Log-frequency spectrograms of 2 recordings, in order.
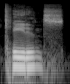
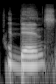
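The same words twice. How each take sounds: First: Said in the usual way. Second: "cadence" mimicked as kuh-DENCE; mispronounced cadence. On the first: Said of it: "Did you just say". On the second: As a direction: stress the end of "cadence", echoing the slip. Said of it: "not cadence".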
